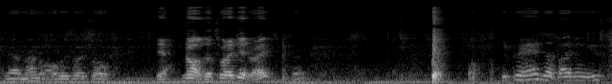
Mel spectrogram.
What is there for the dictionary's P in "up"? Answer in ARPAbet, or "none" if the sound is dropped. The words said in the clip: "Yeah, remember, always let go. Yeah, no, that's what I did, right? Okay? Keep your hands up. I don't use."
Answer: B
